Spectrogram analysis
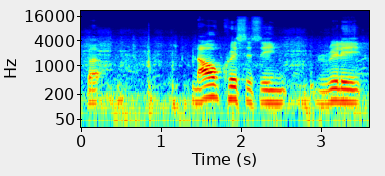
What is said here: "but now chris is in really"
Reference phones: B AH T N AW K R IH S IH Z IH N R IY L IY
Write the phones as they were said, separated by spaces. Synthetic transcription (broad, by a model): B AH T N AW K R IH S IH S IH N R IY L IY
